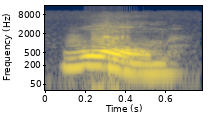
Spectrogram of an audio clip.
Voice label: "warm", English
